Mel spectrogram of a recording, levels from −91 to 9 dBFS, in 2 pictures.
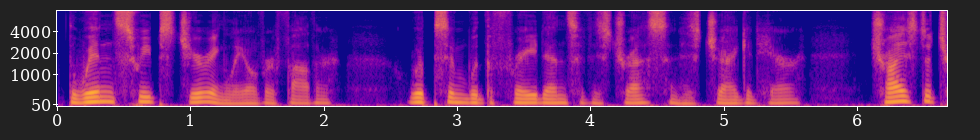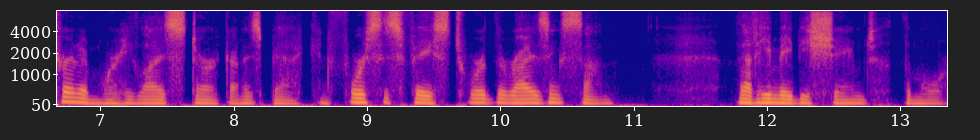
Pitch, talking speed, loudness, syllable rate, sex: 110 Hz, 200 wpm, -22 LUFS, 5.0 syllables/s, male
